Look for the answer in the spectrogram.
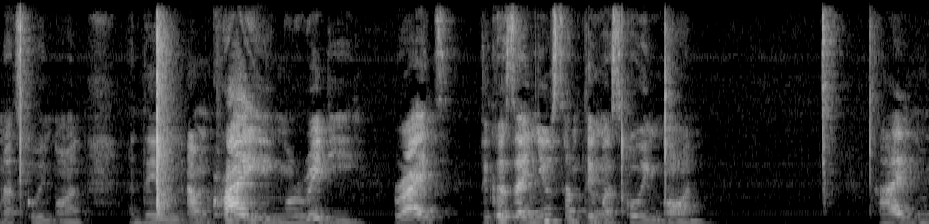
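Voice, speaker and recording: A woman's voice: on the low side, a bit bright. A young woman with a South African Zulu accent, telling a personal story in a confiding, emotional way as a vlogger. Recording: echoey room with faint ambient noise.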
